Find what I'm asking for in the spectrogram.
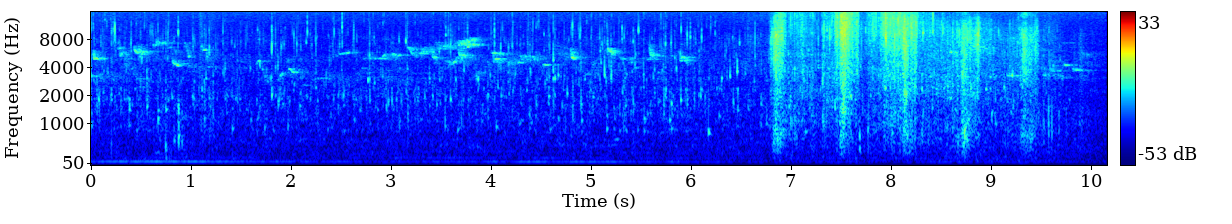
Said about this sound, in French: l'eau court entre les 4 jardins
